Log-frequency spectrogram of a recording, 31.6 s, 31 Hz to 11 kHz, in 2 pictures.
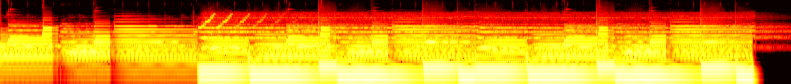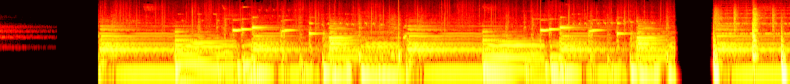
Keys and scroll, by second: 4.4 super+z, 11.9 super+z.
